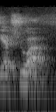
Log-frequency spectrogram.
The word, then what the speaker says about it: Yeshua: So, what was interesting about my revelation in this was Catholicism brought me to, of course, their interpretation of Yeshua. And it is Yeshua.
